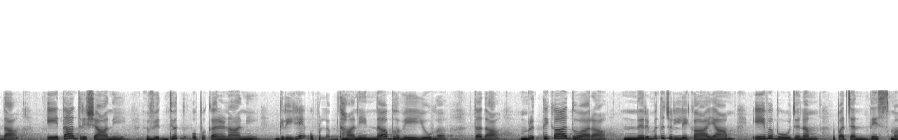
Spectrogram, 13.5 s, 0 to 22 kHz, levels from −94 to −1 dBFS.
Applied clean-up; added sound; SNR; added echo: none; none; none; none.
